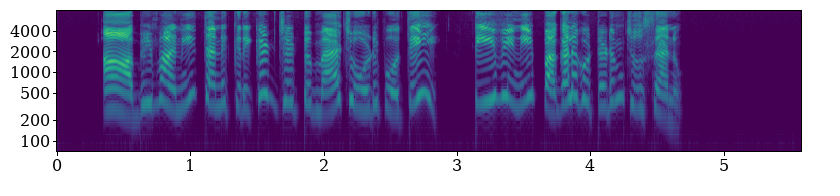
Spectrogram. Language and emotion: Telugu, angry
